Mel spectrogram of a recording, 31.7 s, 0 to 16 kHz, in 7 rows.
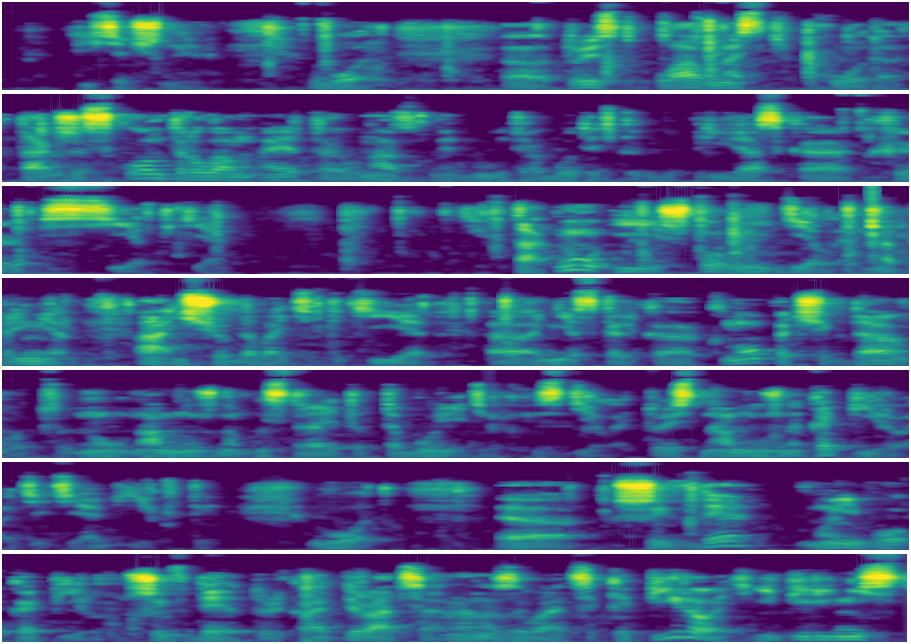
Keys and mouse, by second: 2.7-3.0 middle drag, 3.6 shift+middle click, 4.3 s, 9.2-9.8 middle drag, 10.0 KP_1, 11.3 shift+middle drag, 12.3 shift+middle drag, 15.4-15.8 shift+drag, 26.0 shift+d.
